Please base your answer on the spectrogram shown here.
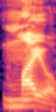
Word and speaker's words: Mayo: Okay, I'm gonna say his name, Mayo. That's the name he gave us, Mayo. Mike Mayo. No, Mayo, like mayonnaise, Uh.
